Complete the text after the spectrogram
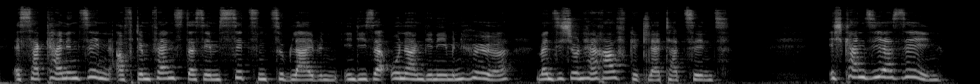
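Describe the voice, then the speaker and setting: A woman playing a composed, resigned writer in a radio play, speaking calmly and with formal courtesy. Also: on the high side. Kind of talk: read radio play dialogue.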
